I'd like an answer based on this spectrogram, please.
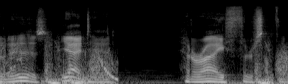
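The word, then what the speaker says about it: hiraeth: It's like here I th. But you have to roll the R. But then other pronunciations don't say the H, they say hirai. But I think you do say the TH.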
